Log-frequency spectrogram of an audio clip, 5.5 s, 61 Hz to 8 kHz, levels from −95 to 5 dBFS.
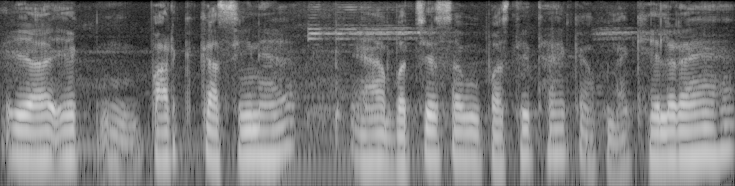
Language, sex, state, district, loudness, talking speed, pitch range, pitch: Hindi, male, Bihar, Muzaffarpur, -21 LUFS, 150 wpm, 120-135 Hz, 125 Hz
